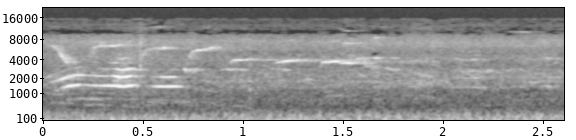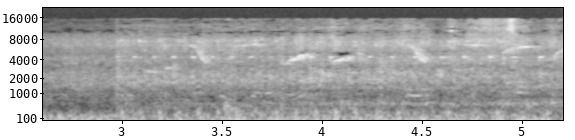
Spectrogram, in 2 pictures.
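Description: Birds chirping and calling: one clear rising call right at the start, then short high chirps scattered throughout, over a steady low rumble.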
